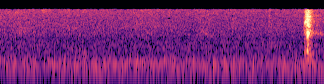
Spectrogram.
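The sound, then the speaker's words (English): A steady, deep rumble of thunder during a lightning storm rolls on throughout, low and continuous, with one brief sharper crack near the end. No voices are heard. “Watch this lightning.”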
